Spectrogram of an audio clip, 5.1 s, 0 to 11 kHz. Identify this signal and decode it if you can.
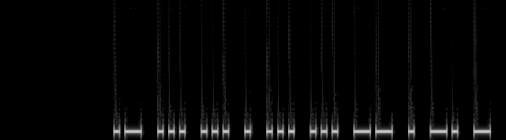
Morse code, heard as a keyed tone, about 22 wpm, 700 Hz. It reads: ASSESSMENT
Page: morse-code-ninja-practice-22wpm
